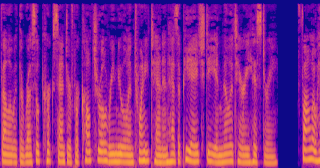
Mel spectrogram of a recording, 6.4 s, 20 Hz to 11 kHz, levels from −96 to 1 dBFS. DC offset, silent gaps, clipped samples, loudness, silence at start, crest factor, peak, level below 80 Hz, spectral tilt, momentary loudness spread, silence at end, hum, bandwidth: under 0.1%; 5.59-5.95 s; under 0.1%; -24 LUFS; 0 s; 14 dB; -10 dBFS; -60 dBFS; -5.5 dB/octave; 5 LU; 0 s; none; 10.5 kHz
